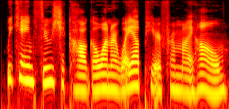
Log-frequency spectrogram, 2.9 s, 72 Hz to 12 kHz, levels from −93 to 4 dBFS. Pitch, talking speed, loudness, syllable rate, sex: 195 Hz, 250 wpm, -18 LUFS, 5.6 syllables/s, female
